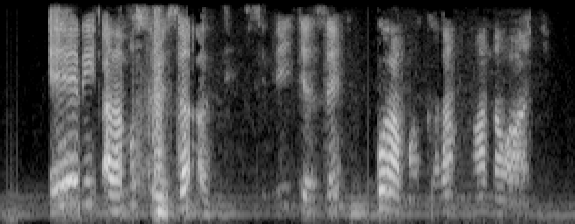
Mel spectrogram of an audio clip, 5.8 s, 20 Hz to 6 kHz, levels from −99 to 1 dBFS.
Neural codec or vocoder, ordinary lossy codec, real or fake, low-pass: vocoder, 44.1 kHz, 80 mel bands, Vocos; AAC, 32 kbps; fake; 5.4 kHz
